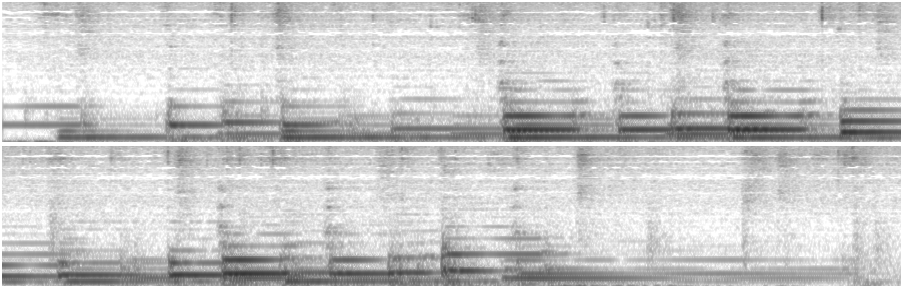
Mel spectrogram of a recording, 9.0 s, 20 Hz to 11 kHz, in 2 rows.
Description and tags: An upright piano phrase, and a ticking wall clock.
Recorded by Sony Xperia C5305.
